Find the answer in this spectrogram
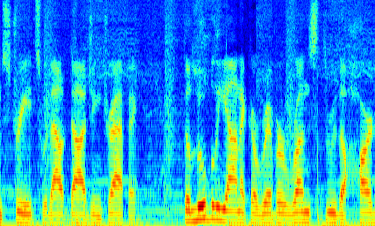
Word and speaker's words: Ljubljana: Slovenia's capital is Ljubljana, pronounced Liubljana.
